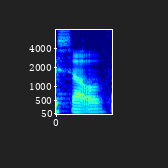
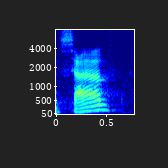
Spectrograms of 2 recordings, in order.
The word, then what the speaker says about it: salve: By the way, I've heard the pronunciation salve, I've heard the pronunciation salve, and I'm going to go by the British pronunciation because it's also the root word of salvation, and salve are the same thing, just for consistency if anybody's not happy with my pronunciation here.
